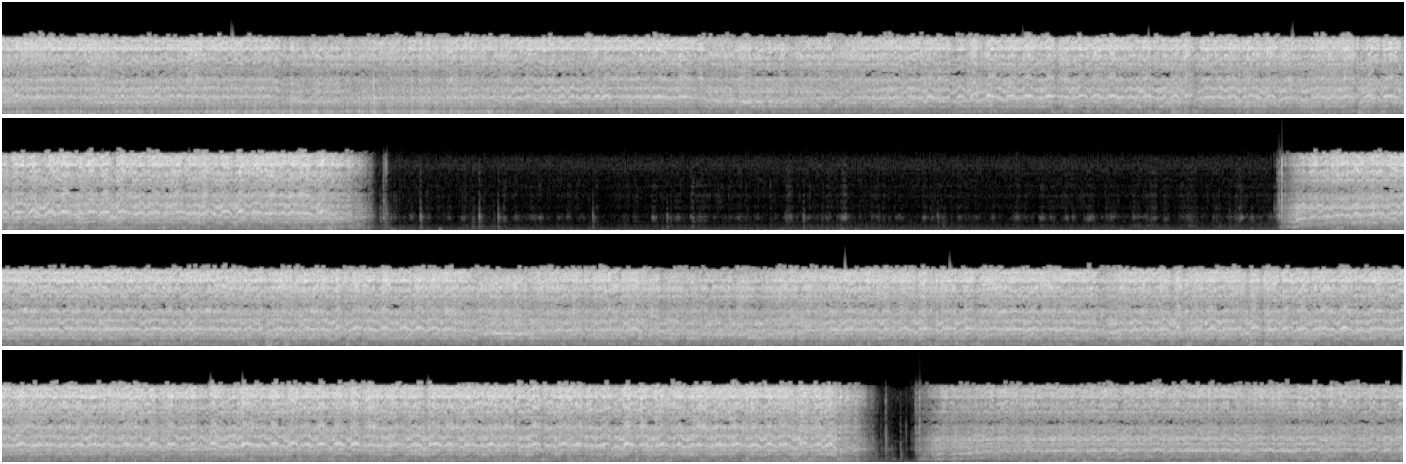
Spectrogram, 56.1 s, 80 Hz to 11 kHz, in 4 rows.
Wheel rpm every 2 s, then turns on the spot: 220, 220, 230, 220, 220, 230, 230, 230, 180, 10, 0, 0, 0, 70, 230, 230, 230, 210, 230, 230, 230, 230, 230, 230, 230, 90, 150, 160.
none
